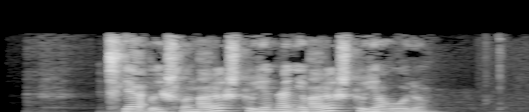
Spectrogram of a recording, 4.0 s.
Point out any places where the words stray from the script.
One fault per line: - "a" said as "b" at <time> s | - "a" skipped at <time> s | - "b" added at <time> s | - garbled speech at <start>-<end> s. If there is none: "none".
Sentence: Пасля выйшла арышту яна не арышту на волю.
none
